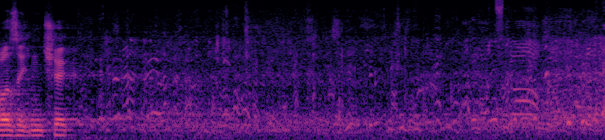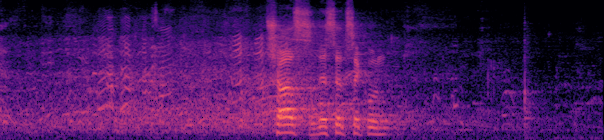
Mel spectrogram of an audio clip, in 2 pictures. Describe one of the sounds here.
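A large crowd murmurs in a big hall.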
